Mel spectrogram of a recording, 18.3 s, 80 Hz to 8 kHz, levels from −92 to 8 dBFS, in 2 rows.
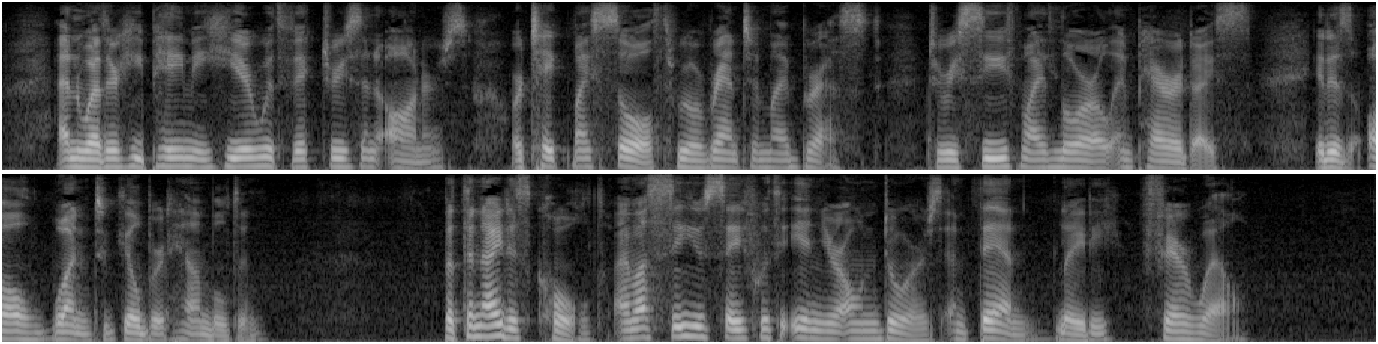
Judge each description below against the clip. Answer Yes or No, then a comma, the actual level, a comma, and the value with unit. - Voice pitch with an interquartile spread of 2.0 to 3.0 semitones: Yes, average, 2.7 semitones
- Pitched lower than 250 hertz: Yes, medium, 140 Hz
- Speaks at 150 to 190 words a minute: Yes, average, 165 wpm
